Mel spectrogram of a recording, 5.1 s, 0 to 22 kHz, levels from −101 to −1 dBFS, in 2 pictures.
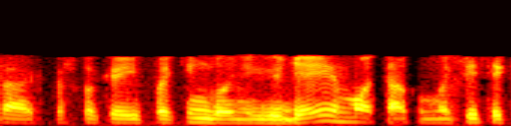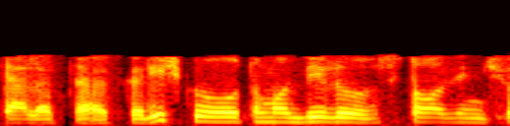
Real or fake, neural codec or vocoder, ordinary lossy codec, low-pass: real; none; MP3, 24 kbps; 3.6 kHz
